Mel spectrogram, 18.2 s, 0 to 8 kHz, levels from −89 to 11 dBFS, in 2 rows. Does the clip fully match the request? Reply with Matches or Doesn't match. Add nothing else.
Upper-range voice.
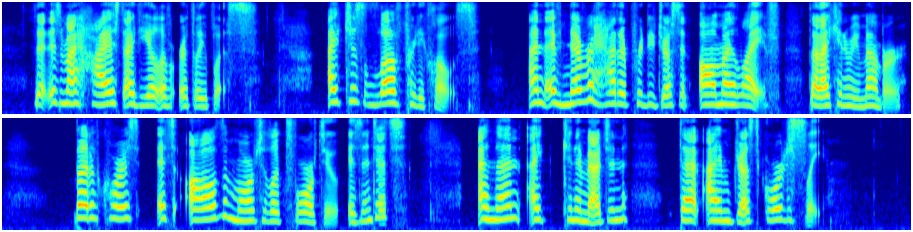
Matches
